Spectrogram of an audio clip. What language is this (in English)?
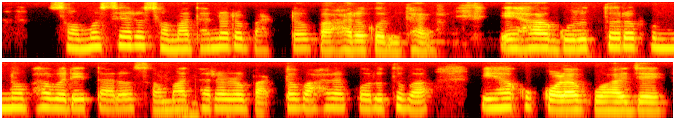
Odia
